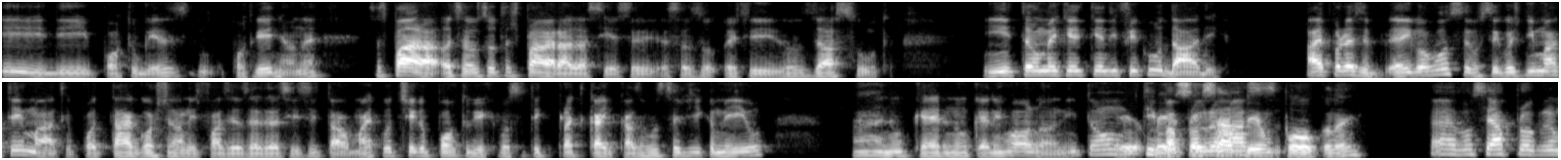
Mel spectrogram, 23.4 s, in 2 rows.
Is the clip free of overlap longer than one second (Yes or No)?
No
